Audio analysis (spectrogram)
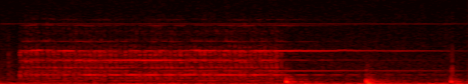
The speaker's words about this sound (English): For your information, there's the phone. Excuse me a minute.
